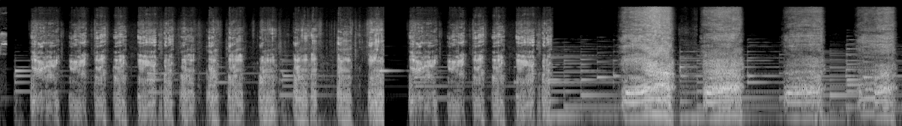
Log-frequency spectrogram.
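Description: An animal grunting in a fast run of short calls, about two to three a second with a brief break about eight seconds in, then giving four longer, louder calls of about a second each, over background music.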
